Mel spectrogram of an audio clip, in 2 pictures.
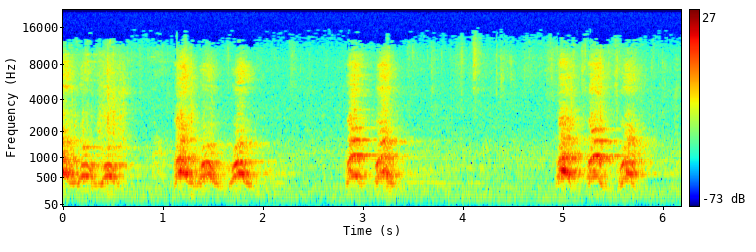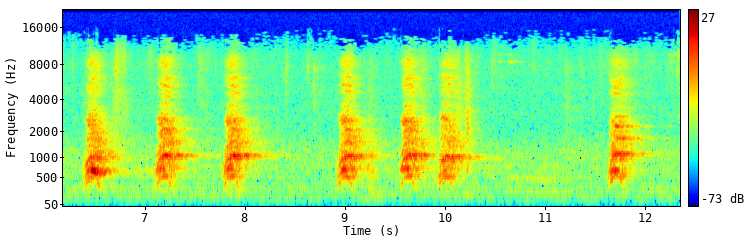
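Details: Neighbouring dogs barking persistently on 7 December 2015: bursts of two or three loud, rough barks, roughly eighteen in twelve seconds, in uneven clusters separated by brief pauses, with no other clear sounds.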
